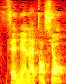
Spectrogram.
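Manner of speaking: normal talking voice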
